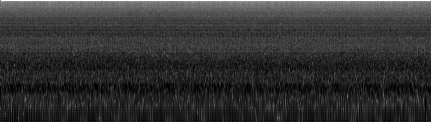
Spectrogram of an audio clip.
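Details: Vauxhall Astra G after replacing the faulty A/C compressor clutch: smooth, even idle with a steady low hum and no clicks or squeal as the A/C engages. Normal idle with the compressor engaged.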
